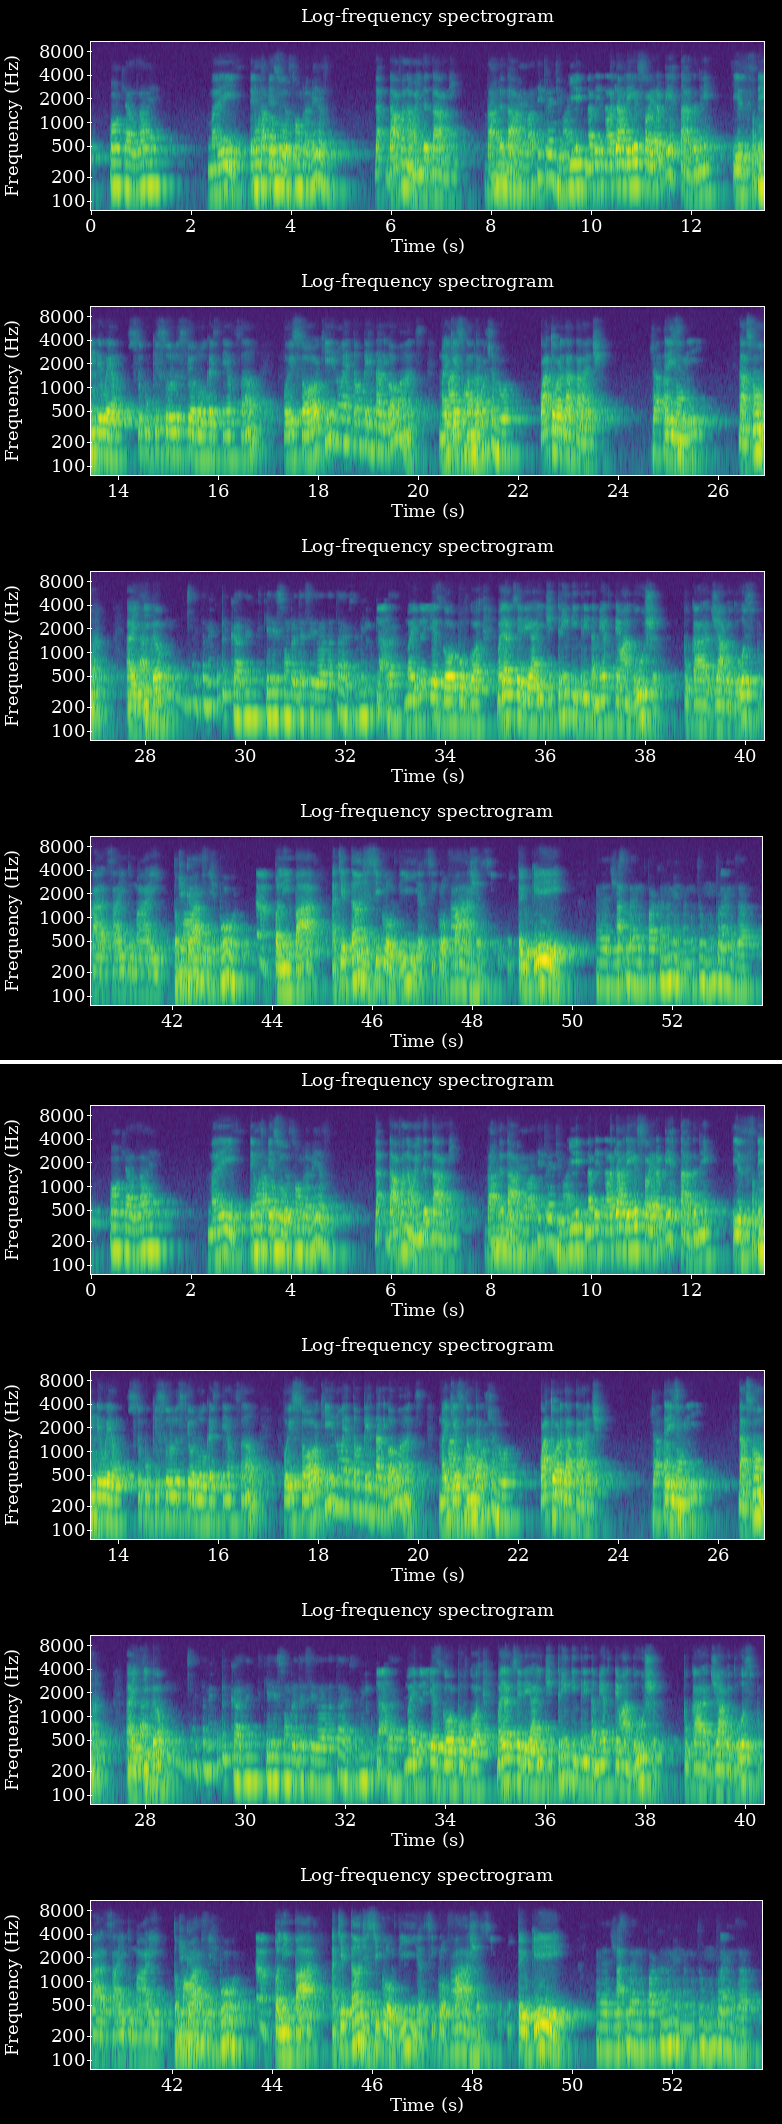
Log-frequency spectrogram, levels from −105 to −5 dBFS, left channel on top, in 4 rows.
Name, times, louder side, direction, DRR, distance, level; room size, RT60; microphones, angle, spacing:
voice 1, 0.4-1.4 3.2-4.8 7.9-9.9 13.3-13.6 20.6-21.8 24.7-25.5 27.9-33.1 42.1-43.3 47.6-48.3 50.5-53.5, left 1 dB, 15° left, -3 dB, 0.4 m, -25 dB
voice 2, 2.3-2.9 3.2-4.0 5.7-7.2 7.9-8.5 9.3-12.3 12.8-16.7 17.3-19.9 20.4-21.3 22.4-23.6 24.9-25.6 26.4-27.1 27.6-28.5 32.6-32.9 33.2-38.2 38.8-40.1 40.4-41.7 42.0-42.7 43.7-44.9 45.3-47.0 47.3-48.2 48.9-49.7 50.9-51.0 53.0-53.1, equal, 85° right, -1 dB, 1.0 m, -22 dB
7.0 x 6.4 x 2.3 m, 1.1 s
head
